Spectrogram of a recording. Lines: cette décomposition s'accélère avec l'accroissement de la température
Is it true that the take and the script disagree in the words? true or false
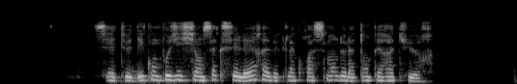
false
